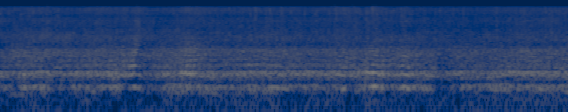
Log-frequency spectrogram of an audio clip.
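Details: Bees on the wing during a warm February day produce a continuous whirring hum, even and sustained, with slight rises in loudness as closer insects drift past.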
